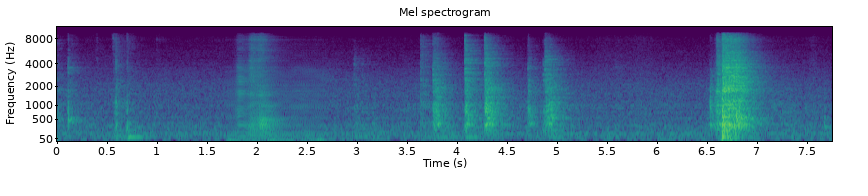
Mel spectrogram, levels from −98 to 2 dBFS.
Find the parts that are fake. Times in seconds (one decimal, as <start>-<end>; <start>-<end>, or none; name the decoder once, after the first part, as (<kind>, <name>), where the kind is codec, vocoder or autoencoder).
1.7-2.7 (vocoder, WaveNeXt)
